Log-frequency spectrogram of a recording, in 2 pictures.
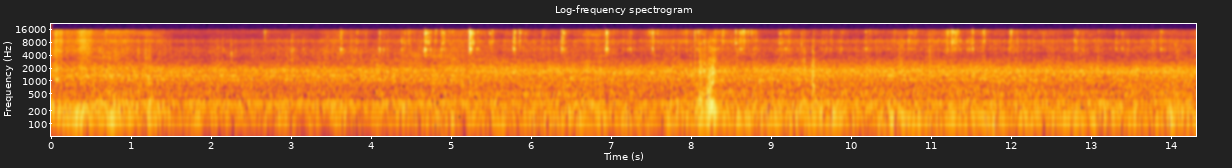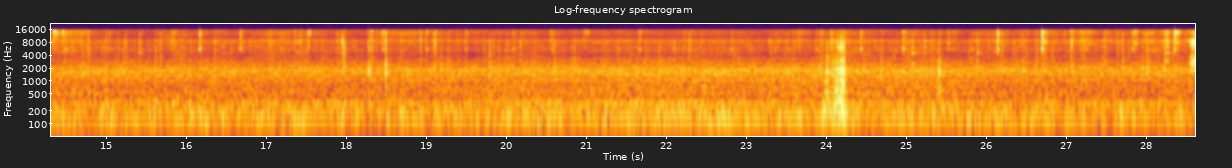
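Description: Steady car engine and road noise heard from inside the moving car's cabin, a low even drone, with a brief louder sound about eight seconds in and another about 24 seconds in.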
